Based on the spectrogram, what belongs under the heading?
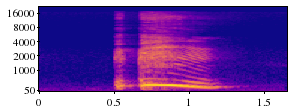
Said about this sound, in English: When I clear my throat and my muscles contract around your cock.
